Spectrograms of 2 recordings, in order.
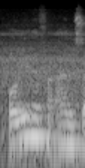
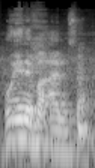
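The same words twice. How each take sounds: First: It is said in a mild tone. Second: It is said in a harsh tone.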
